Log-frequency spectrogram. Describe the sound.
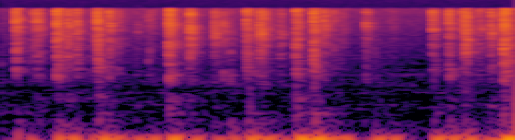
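Loud typing on a computer keyboard: rapid, heavy clacking keystrokes in uneven bursts with a brief pause partway through, with no voices.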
